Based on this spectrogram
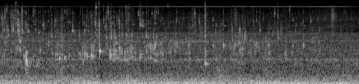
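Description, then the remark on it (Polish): Coffee is poured into a cup for a passenger on a train, a steady liquid trickle with a dense low rumble underneath, continuing evenly for a few seconds without pauses. No one speaks. “Kawa, herbata dla Państwa? Tak, dla mnie kawę poproszę.”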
